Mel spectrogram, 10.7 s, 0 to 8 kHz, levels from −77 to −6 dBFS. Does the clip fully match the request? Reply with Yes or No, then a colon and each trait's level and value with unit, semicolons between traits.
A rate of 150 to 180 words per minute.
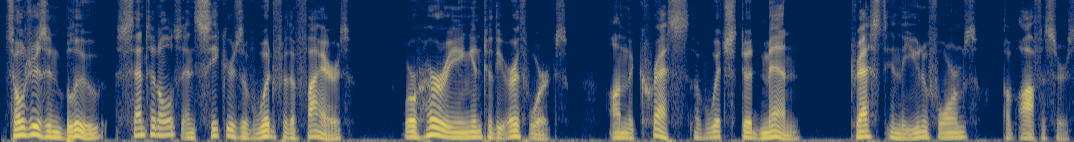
Yes: average, 160 wpm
